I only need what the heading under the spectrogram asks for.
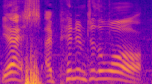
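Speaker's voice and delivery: loud, high victory yell; triumphant shout. Real, not acted. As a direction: cheer it out loud.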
